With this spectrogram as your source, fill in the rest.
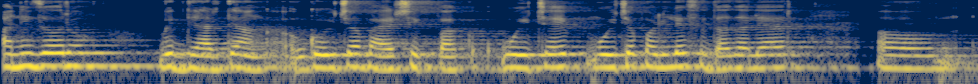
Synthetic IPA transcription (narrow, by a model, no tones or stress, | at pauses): anid͡zəɾ | ʋid̪jaɾt̪ʰjãŋkɡojt͡ɕjabajɾɕikpakʋojt͡ɕeɡojt͡ɕepəɽlesud̪ʱːad͡zaljaɾ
